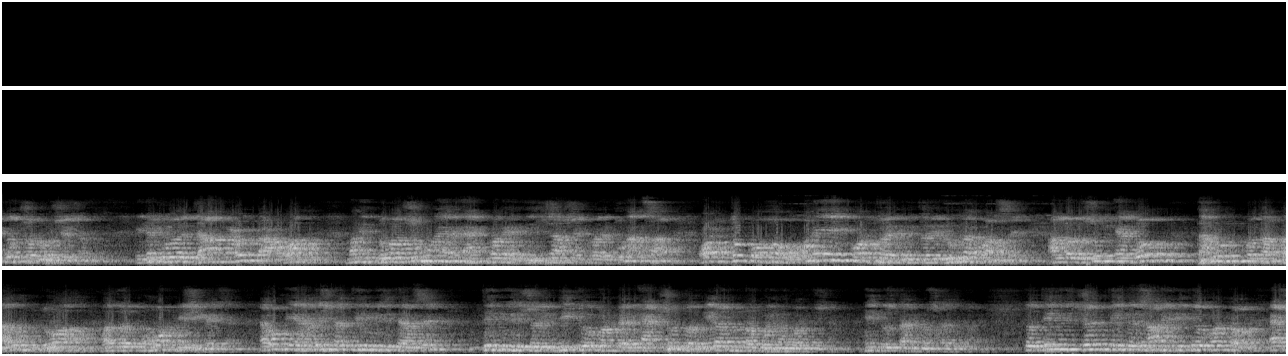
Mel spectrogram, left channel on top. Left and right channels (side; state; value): left; silent; digital silence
